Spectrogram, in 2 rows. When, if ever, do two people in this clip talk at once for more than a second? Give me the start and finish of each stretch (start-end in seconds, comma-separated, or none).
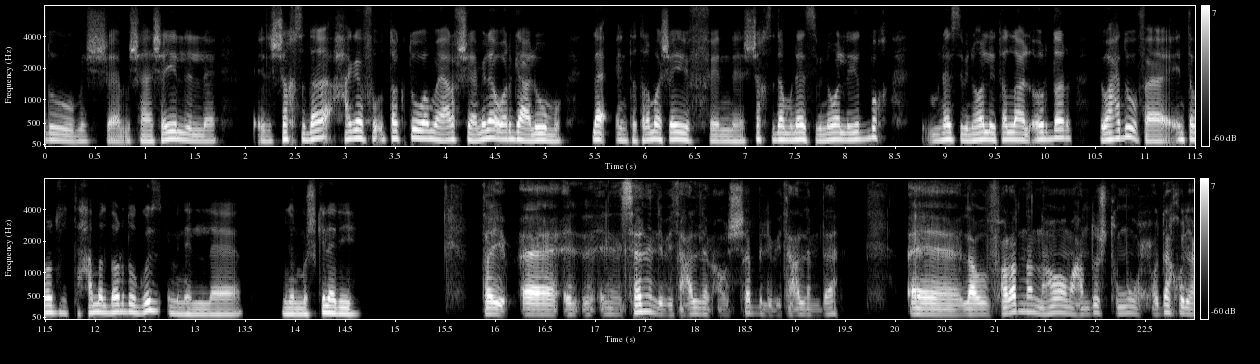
none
